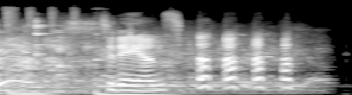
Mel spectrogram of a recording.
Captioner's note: laughs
